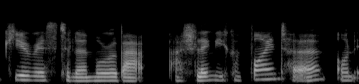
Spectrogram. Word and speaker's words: Aisling: yeah, So Ashling. on Facebook, it's Ashling Moore, and that's actually spelt not Harriet, not phonetically. What So you? so your name is spelt like AIS Yeah, L. So it's AISLING.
